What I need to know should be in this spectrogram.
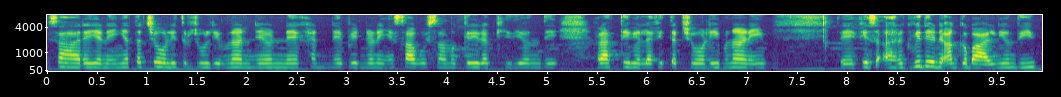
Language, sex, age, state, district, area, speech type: Dogri, female, 18-30, Jammu and Kashmir, Udhampur, rural, spontaneous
